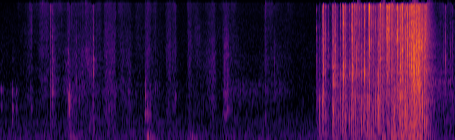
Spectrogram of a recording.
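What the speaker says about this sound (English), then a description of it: "Let's shuffle the Tarot Mucha." Tarot Mucha deck, a stiff Rider-Waite-Smith clone, being shuffled by hand: a few faint card taps, then a dense, loud burst of riffling cards lasting over a second, close to the mic with no talking.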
